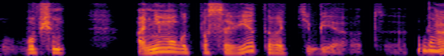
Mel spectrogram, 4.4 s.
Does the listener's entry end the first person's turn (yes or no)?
no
